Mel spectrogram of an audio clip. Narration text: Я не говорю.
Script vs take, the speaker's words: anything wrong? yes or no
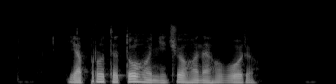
yes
